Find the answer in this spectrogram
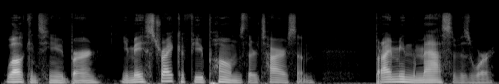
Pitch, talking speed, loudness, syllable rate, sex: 100 Hz, 240 wpm, -24 LUFS, 6.7 syllables/s, male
